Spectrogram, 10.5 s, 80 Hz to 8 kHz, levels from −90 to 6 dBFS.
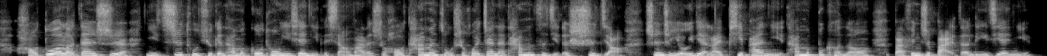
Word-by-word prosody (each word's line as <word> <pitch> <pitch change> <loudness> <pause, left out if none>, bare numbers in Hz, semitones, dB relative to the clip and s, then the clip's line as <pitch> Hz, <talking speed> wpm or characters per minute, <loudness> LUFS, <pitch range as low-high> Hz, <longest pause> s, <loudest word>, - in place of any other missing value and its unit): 好 185 -2 -4
多 220 +6 +6
了， 215 -4 +4
但 245 +5 0
是 220 -7 0
你 195 -3 -2
试 190 +11 0
图 235 -7 0
去 240 +3 -2
跟 235 0 +1
他 230 0 -1
们 225 -1 -1
沟 245 0 +4
通 245 0 +3
一 235 - +3
些 235 +3 +3
你 210 -4 +1
的 - - -8
想 205 - -4
法 195 - -2
的 165 - -6
时 165 +2 -8
候， 185 0 -3
他 230 +9 -3
们 265 -1 +5
总 250 0 -3
是 210 - -4
会 220 +1 -1
站 240 0 +1
在 200 - -2
他 275 - -4
们 270 0 +6
自 255 -2 -2
己 - - -6
的 - - -5
视 235 +3 0
角， 225 - -4 0.2
甚 275 -3 +3
至 250 -3 0
有 175 0 +2
一 210 - +2
点 225 - +2
来 160 +2 -2
批 250 +6 -2
判 245 -5 0
你， - - -3
他 250 - -5
们 255 0 +6
不 295 - -2
可 255 -2 -4
能 195 -8 -3 0.2
100% 240 +5 0
的 - - -5
理 170 0 -3
解 175 -1 -2
你。 185 +7 -6
230 Hz, 315 characters per minute, -19 LUFS, 195-250 Hz, 0.2 s, 多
